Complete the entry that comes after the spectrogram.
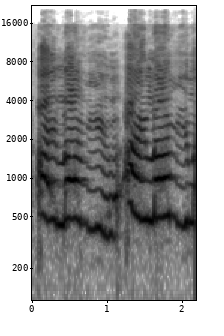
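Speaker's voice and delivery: high, loud, tearful shouting; shouted with crying. Retold or imitated. Whole room shouting love at each other, tearful shout. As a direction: cry it out at full volume. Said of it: "the whole room was like".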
